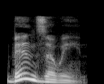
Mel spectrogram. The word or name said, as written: benzoin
